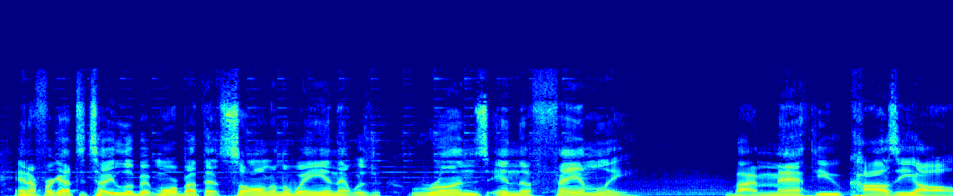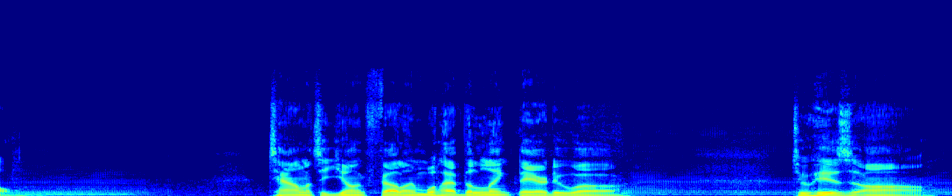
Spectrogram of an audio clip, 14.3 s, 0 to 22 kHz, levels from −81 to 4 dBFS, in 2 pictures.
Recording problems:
train or aircraft noise; faint; throughout; 25 dB below the speech

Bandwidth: 14.5 kHz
